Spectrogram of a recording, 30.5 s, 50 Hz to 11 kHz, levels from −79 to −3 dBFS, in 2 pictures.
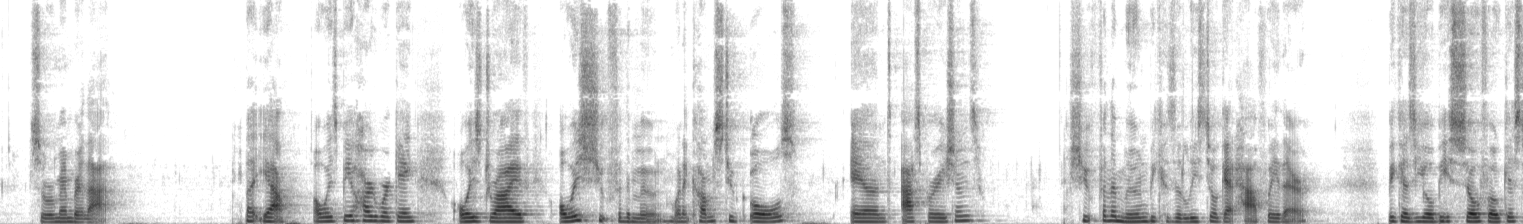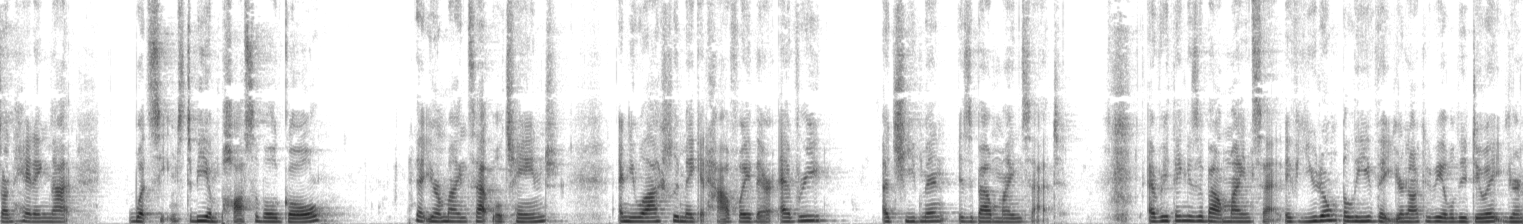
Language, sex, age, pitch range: English, female, 10-29, 180-205 Hz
